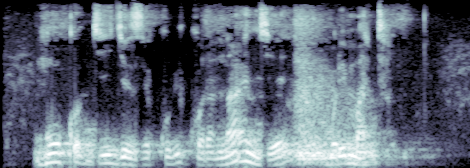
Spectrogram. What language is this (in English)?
Kinyarwanda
